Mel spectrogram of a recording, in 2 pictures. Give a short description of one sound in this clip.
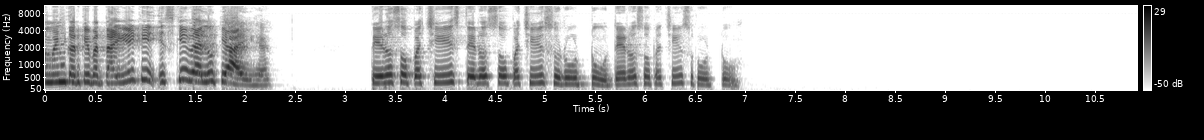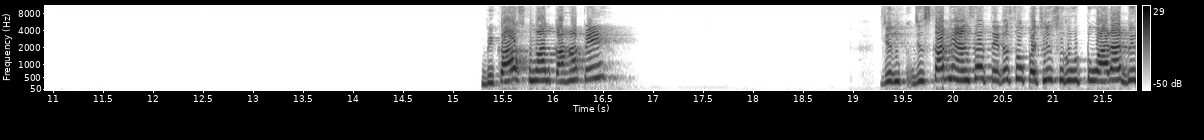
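A young woman talks clearly into a close microphone, with pauses.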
